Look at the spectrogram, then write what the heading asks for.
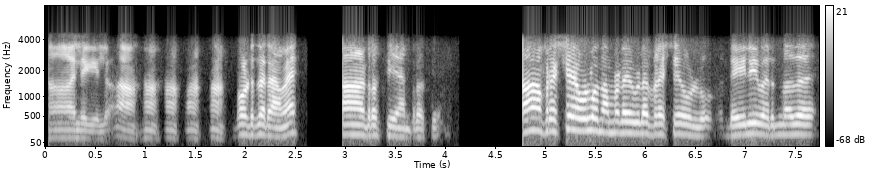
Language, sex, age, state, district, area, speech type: Malayalam, male, 45-60, Kerala, Alappuzha, urban, conversation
